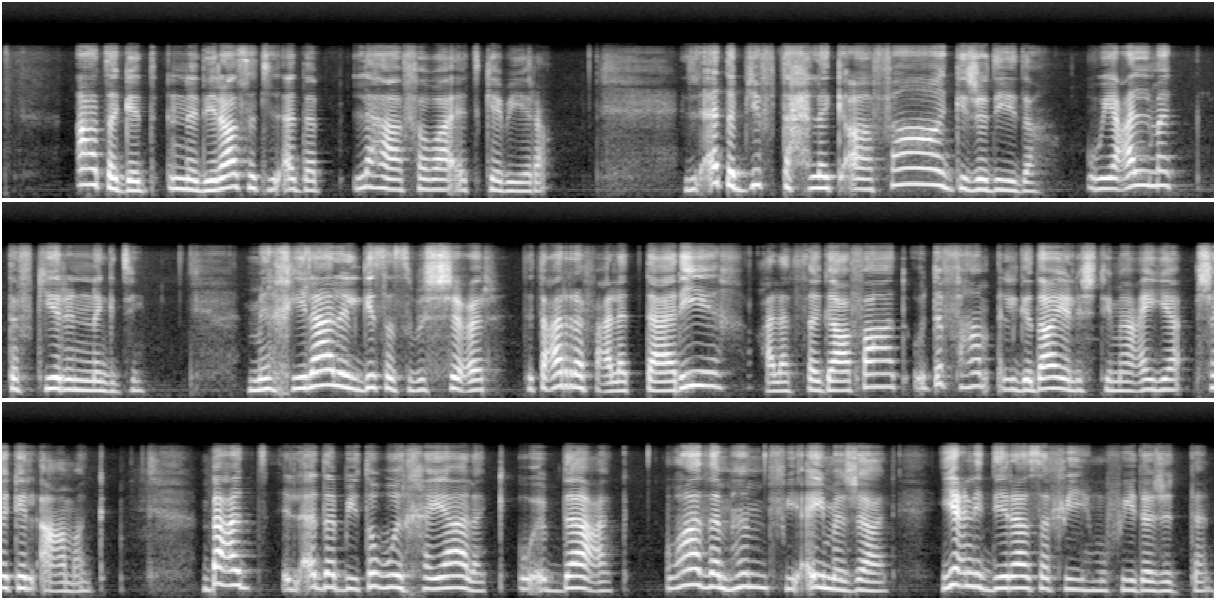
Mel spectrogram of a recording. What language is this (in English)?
Omani Arabic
